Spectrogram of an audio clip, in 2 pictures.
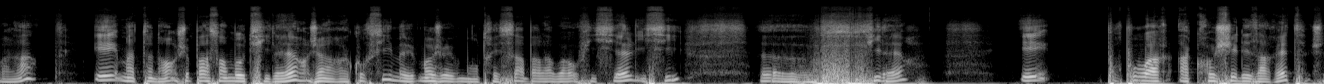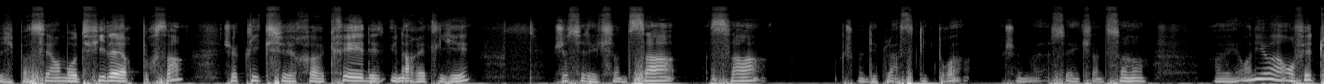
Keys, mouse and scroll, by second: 0.3 scroll up 1, 0.8 right click, 5.9 click, 8.9 click, 9.6 scroll up 1, 10.3 right click, 17.3 click, 18.8 click, 20.2 click, 21.2 right click, 23.6 click, 25.6 click.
